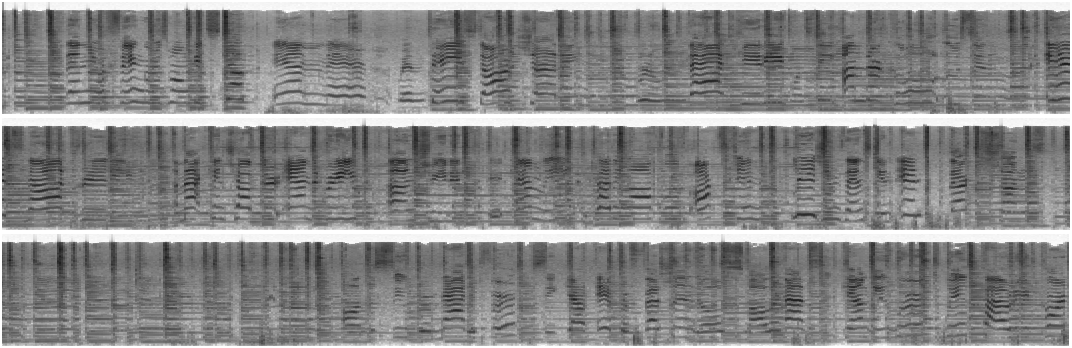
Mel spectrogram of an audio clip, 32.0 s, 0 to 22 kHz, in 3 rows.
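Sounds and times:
two women singing: 0:00.0 - 0:21.7, 0:23.6 - 0:32.0
ukulele strumming: 0:00.0 - 0:32.0.

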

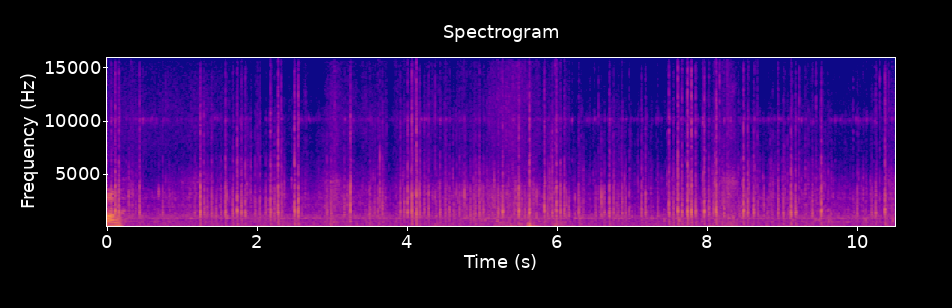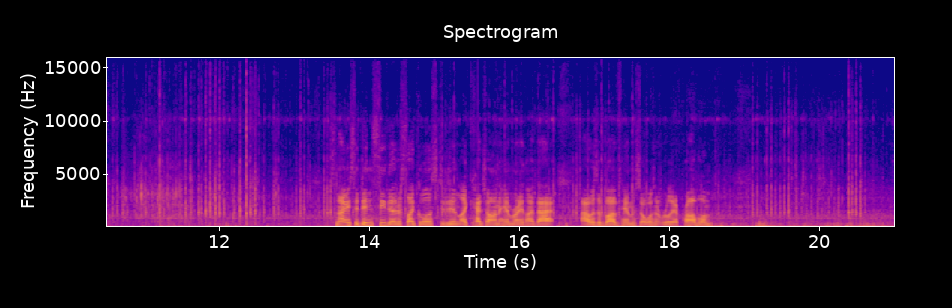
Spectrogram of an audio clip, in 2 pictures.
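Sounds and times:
bicycle rattling over dirt path: 0:00.0 - 0:21.0.

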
